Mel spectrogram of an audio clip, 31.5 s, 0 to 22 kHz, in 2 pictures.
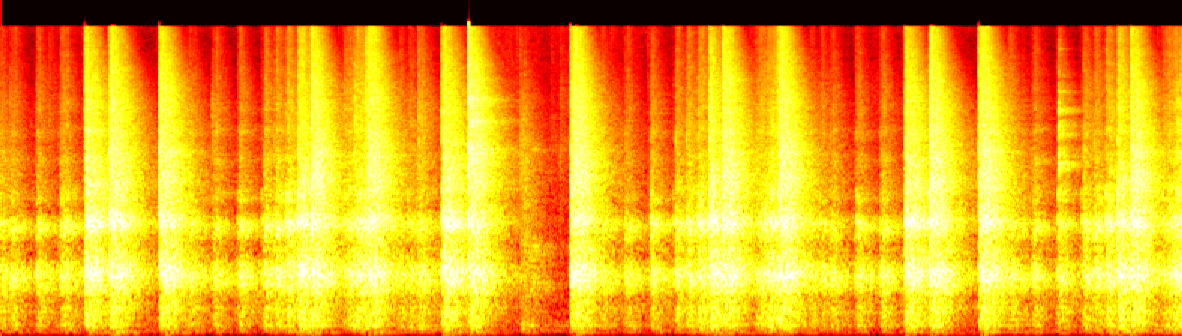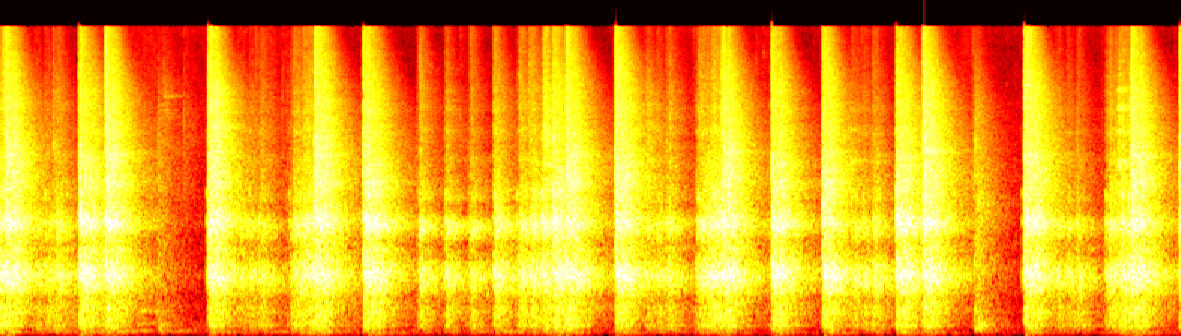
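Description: A group of drummers playing rudimental patterns in unison with wooden sticks on tabletop practice pads, giving a dense rattle of rolls and strokes. The playing comes in repeated phrases with brief breaks about 7 and 18 seconds in, and again near the end.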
